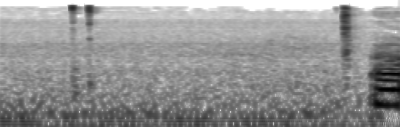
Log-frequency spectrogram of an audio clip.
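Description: Computer mouse clicks: a quick double click about half a second in and a single click near the end.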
